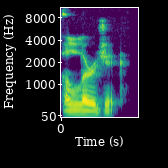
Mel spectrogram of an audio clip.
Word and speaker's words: allergic: Allergic is three syllables, allergic. The stress is on the second syllable. Allergic. Allergic. Here the a l l is not pronounced all, but pronounced uh, like in cup and up, because it's not stressed.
